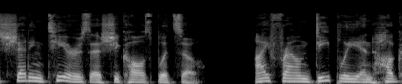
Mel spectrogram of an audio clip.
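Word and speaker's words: Blitzø: He that sounds like Blitzo. The imp says the O is silent, but Blitz growls out, "He, I knew it was you, man.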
